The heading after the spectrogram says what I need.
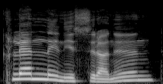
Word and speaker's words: cleanliness: 깔끔하다라는 말은 클랜스라는 명사를 생각할 수 있습니다. 발음을 좀 주의할 필요가 있는데 아니고 클랜스 이렇게 발음하죠.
